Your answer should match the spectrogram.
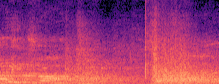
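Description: A wrestler hitting the wrestling ring's canvas: one loud slam about one and a half seconds in.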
